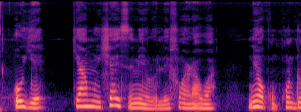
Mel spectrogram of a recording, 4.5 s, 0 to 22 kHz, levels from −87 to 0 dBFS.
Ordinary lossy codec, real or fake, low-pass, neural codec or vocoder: none; real; none; none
